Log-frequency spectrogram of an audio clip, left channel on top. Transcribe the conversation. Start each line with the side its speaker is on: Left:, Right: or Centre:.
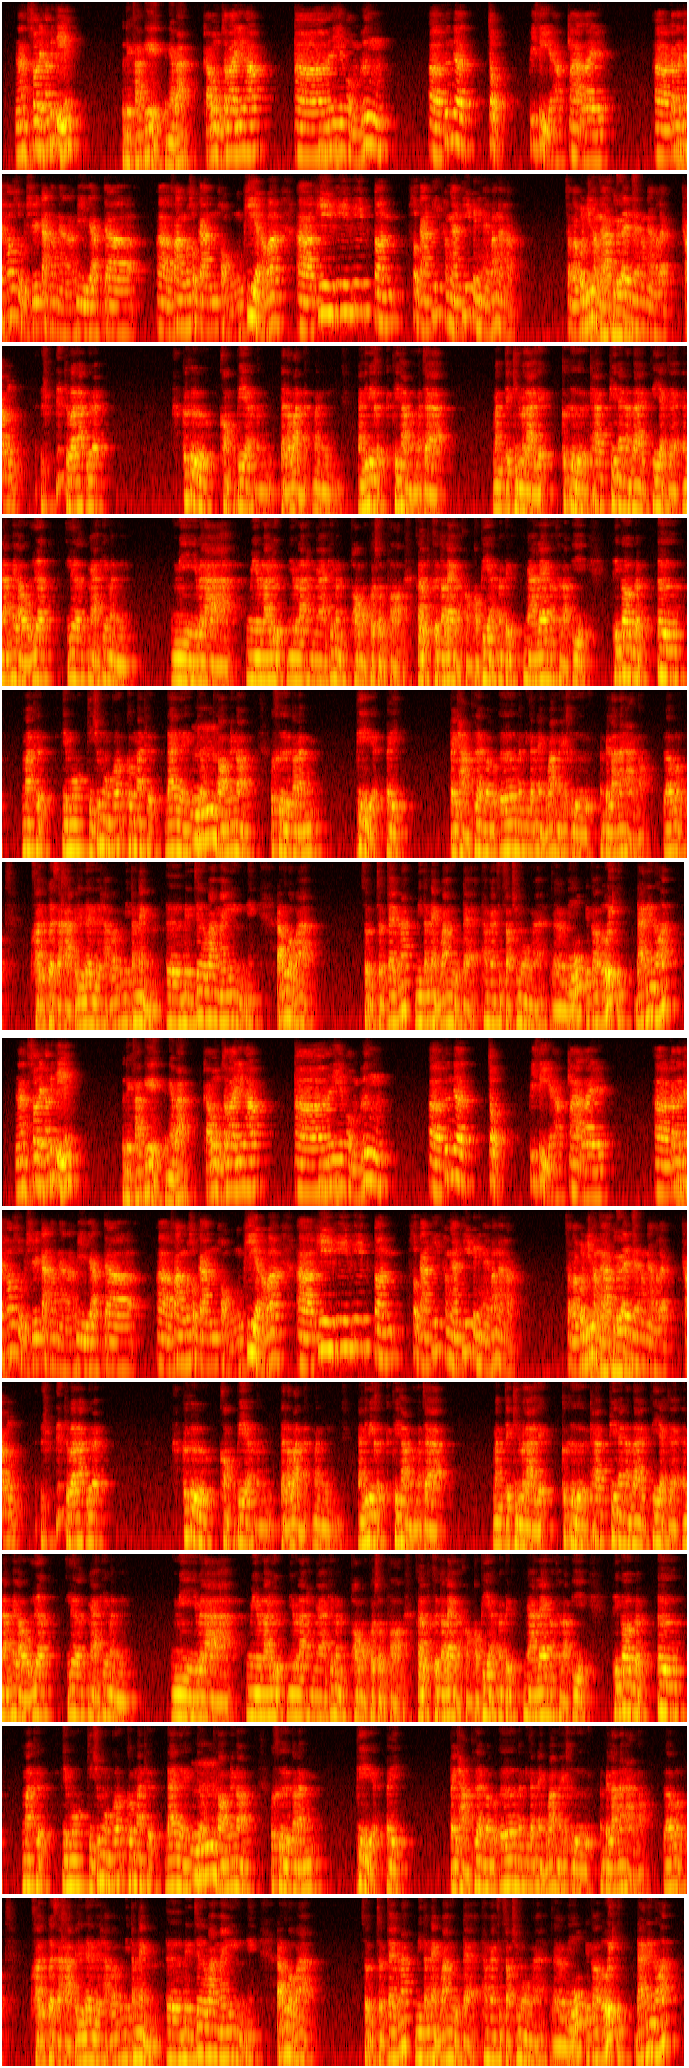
Right: อ่ะสวัสดีครับพี่ตี
Left: สวัสดีครับพี่เป็นไงบ้าง
Right: ครับผมสบายดีครับเอ่อ
Left: อืม
Right: พอดีผมเพิ่งเอ่อเพิ่งจะจบปีสี่ครับมหาลัยเอ่อกำลังจะเข้าสู่ชีวิตการทำงานนะครับพี่อยากจะ
Left: อืม
Right: เอ่อฟังประสบการณ์ของพี่อะครับว่าเอ่อพี่พี่พี่ตอนประสบการณ์พี่ทำงานพี่เป็นยังไงบ้างอะครับสำหรับคนที่ทำงานได้ได้ทำงานมาแล้วครับผม
Left: ถือว่าลากเลือด <laughs> ถือว่าลากเลือด ก็คือของของพี่อ่ะมันแต่ละวันอ่ะมันงานที่พี่เคยพี่ทำอะมันจะมันจะกินเวลาเยอะก็คือถ้าพี่แนะนำได้พี่อยากจะแนะนำให้เราเลือกเลือกงานที่มันมีเวลามีเวลาหยุดมีเวลาทำงานที่มันพอเหมาะพอสมพอคือคือตอนแรกอ่ะของของพี่อ่ะมันเป็นงานแรกเนาะสำหรับพี่
Right: ครับ
Left: พี่ก็แบบเออมาเถอะกี่โมงกี่ชั่วโมงก็ก็มาเถอะได้เลยเดี๋ยวพร้อมแน่นอน
Right: อืม
Left: ก็คือตอนนั้นพี่ไปไปถามเพื่อนว่าแบบเออมันมีตำแหน่งว่างไหมคือมันเป็นร้านอาหารเนาะแล้วแบบเขาจะเปิดสาขาไปเรื่อยๆเลยถามว่ามันมีตำแหน่งเออเมเนเจอร์ว่างไหมอย่างงี้
Right: ครับ
Left: มันก็บอกว่าสนสนใจไหมล่ะมีตำแหน่งว่างอยู่แต่ทำงานสิบสองชั่วโมงนะอะไรแบบนี้พี่ก็เอ้ย
Right: โอ้
Left: ได้แน่นอน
